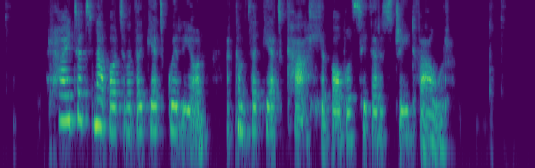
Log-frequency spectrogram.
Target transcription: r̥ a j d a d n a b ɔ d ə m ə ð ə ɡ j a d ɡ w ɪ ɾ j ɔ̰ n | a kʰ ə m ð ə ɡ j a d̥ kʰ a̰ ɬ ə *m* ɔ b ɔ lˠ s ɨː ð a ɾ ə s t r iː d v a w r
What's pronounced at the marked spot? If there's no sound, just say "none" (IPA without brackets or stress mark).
b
